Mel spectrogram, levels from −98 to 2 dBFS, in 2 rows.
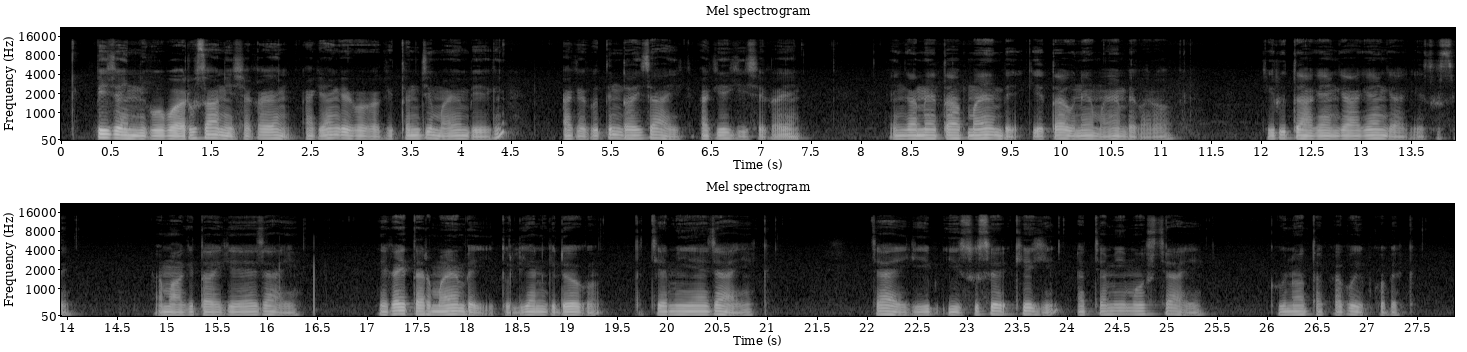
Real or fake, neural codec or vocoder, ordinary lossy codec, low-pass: real; none; none; 14.4 kHz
